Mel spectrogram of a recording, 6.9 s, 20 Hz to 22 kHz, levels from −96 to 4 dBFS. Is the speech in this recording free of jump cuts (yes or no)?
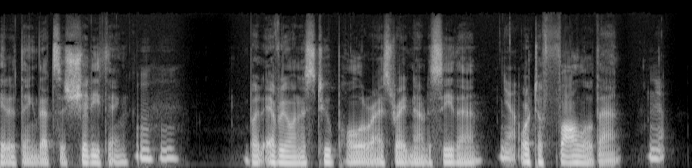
yes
